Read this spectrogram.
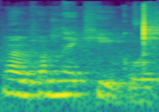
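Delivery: soft, deflated I'm-fine; quiet hurt denial. Retold or imitated. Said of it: "I was just like".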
